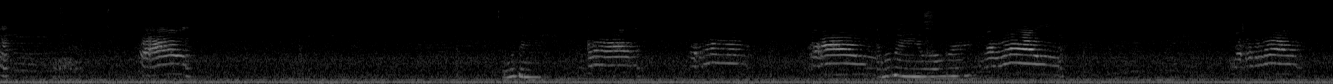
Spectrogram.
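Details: Woobie, a pet cat demanding food at feeding time, gives a run of repeated meows, some short and wavering, others longer and bending in pitch, with faint human speech and a constant low hum in the room.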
